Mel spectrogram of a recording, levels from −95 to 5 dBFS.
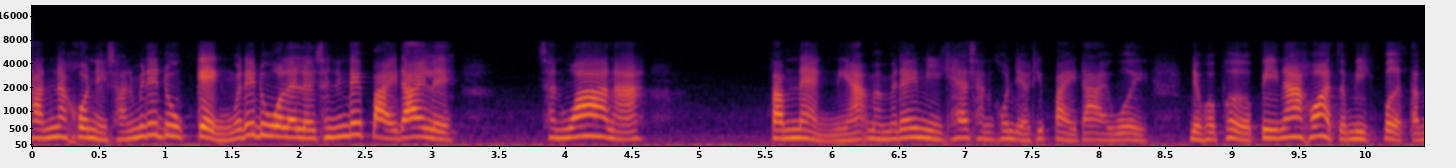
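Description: Nothing in this speech recording stood out as a problem on listening.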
